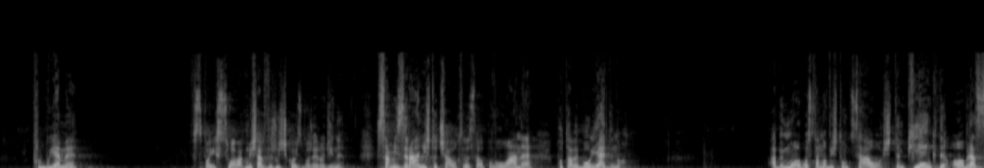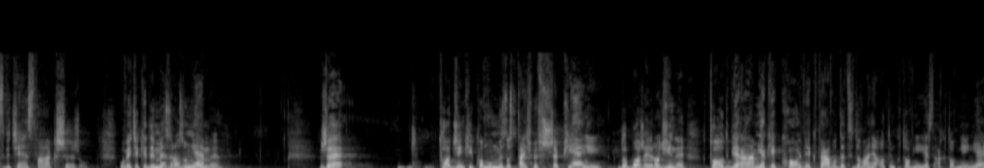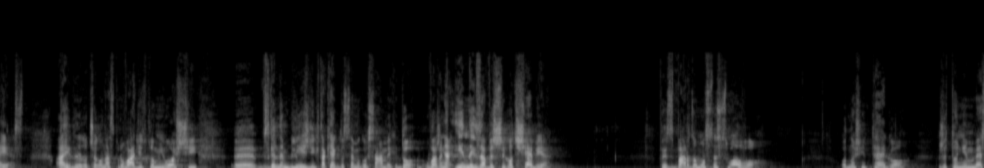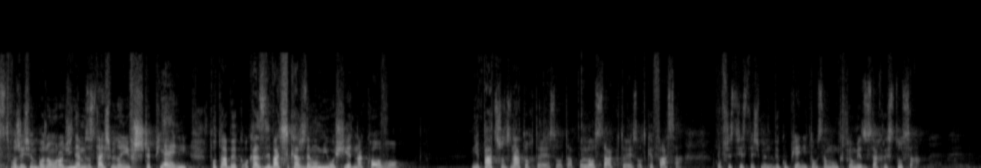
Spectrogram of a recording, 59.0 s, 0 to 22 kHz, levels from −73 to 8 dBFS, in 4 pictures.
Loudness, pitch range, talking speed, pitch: -27 LUFS, 175-235 Hz, 140 wpm, 205 Hz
